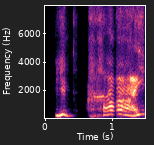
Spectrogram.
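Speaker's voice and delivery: high, starstruck, stammering voice. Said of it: "And I'm like".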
